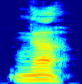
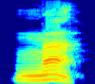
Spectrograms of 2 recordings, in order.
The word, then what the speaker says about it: nga: Nga. This is probably difficult for you to pronounce, but say it with me. Nga.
